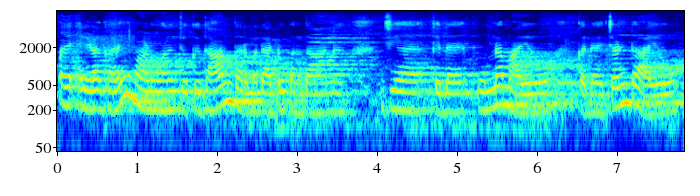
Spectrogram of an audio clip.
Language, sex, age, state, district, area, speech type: Sindhi, female, 30-45, Rajasthan, Ajmer, urban, spontaneous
